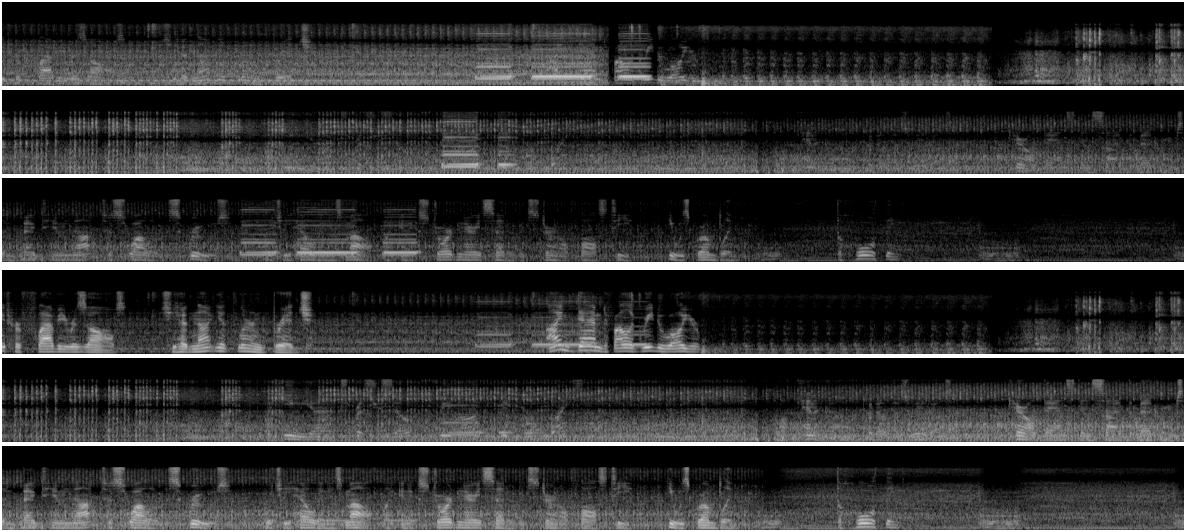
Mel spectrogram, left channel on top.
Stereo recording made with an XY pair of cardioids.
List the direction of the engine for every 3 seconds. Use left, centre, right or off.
left, left, left, left, centre, centre, right, right, right, right, right, right.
